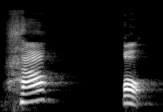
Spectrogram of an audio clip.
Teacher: Apabila berhenti bacaan ada huruf qalqalah, ada baris sabdu, dia jadi qalqalah akbar, tebalah, paling tebal, paling kuat. Paling kuat, akbar, paling besar dia punya lantunan.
